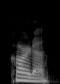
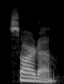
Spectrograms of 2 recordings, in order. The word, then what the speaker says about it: Carda: I'm having a panic moment about Carda. Sarda? Sorry. I keep saying Sarah. Sarda. It's spelled C-A-R-D-A, but the C is like an S.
